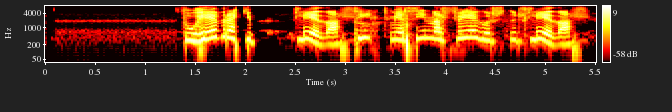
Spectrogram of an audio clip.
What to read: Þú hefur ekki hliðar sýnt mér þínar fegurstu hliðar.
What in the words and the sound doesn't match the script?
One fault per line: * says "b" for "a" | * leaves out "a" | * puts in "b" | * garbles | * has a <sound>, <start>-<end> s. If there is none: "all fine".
all fine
